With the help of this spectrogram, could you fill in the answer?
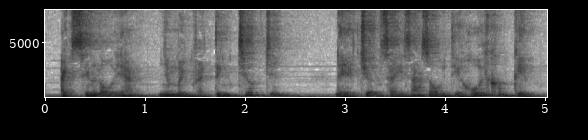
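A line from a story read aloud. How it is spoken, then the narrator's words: Lowered voice. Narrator (Vietnamese): Cương hạ giọng đáp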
